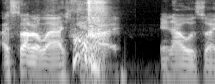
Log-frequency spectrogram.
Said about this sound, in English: actually, oh, bless you. I think you sneeze. Well, bless you, dude.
